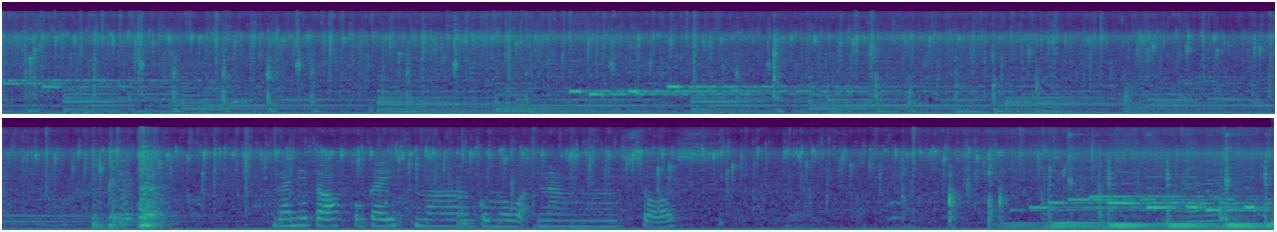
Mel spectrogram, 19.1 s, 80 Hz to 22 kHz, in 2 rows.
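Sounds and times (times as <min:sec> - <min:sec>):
background music: 0:00.0 - 0:10.1, 0:17.1 - 0:19.0
onion and garlic sizzling in oil: 0:00.0 - 0:19.0.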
